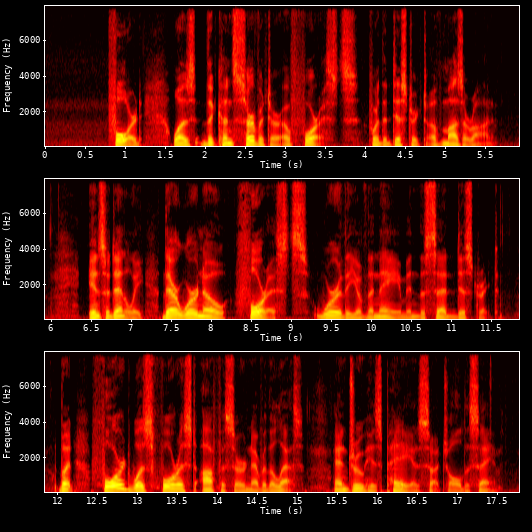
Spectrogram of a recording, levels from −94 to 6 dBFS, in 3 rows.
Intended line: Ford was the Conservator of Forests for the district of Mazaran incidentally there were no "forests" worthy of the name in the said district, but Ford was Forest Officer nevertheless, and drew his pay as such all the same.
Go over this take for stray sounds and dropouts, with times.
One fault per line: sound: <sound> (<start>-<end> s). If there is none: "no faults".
no faults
